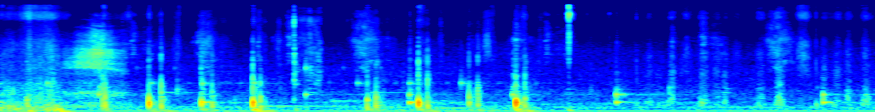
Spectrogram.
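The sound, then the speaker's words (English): A pen writes down a phone number: faint scratchy strokes mixed with many short, sharp taps and clicks, spaced irregularly. “Do you have something to write a number down with? Yes. Let me get a pen.”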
